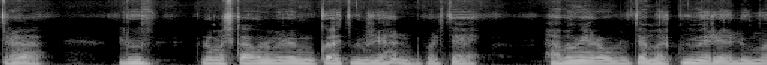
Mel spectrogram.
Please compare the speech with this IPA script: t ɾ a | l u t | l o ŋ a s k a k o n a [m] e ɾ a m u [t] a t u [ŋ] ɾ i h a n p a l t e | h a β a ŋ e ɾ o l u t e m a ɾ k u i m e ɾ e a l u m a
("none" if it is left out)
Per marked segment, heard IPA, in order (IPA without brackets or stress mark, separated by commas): m, k, n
